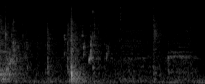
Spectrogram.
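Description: Quiet handling sounds with one brief knock about a third of the way in, as a brush and paint are picked up.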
